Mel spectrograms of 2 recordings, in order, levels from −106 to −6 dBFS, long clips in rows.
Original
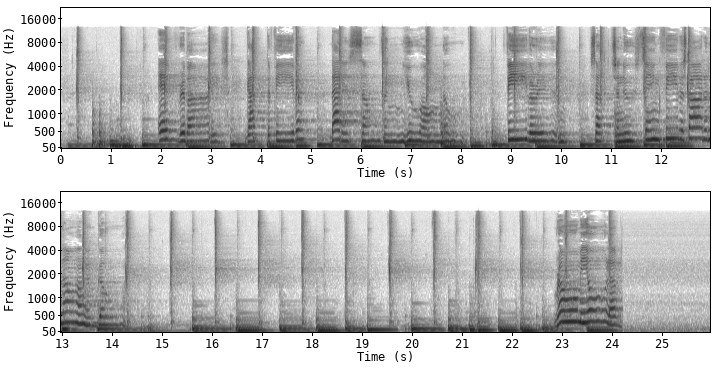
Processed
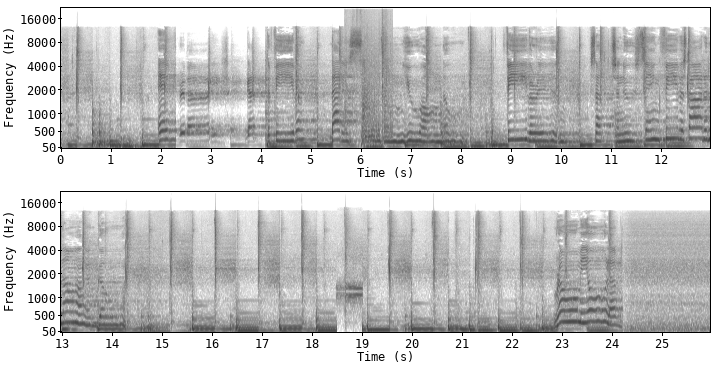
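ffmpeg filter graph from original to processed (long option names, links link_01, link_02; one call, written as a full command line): ffmpeg -i in.wav -filter_complex "[0:a]asettb=1/sr,asplit=3[link_01][link_02][link_03];[link_01]atrim=end=2.284[link_04];[link_02]atrim=start=2.28:end=4.08,asetpts=PTS-STARTPTS,afade=type=in:duration=0.004:curve=qsin,afade=type=out:start_time=1.796:duration=0.004:curve=qsin,asplit=3[link_05][link_06][link_07];[link_05]bandpass=frequency=530:width_type=q:width=8,volume=0dB[link_08];[link_06]bandpass=frequency=1840:width_type=q:width=8,volume=-6dB[link_09];[link_07]bandpass=frequency=2480:width_type=q:width=8,volume=-9dB[link_10];[link_08][link_09][link_10]amix=inputs=3:normalize=0,equalizer=frequency=210:width_type=o:width=0.85:gain=-14[link_11];[link_03]atrim=start=4.076[link_12];[link_04][link_11]acrossfade=duration=0.004:curve1=hsin:curve2=qsin[link_13];[link_13][link_12]acrossfade=duration=0.004:curve1=qsin:curve2=hsin,asettb=1/sr,asplit=3[link_14][link_15][link_16];[link_14]atrim=end=5.654[link_17];[link_15]atrim=start=5.65:end=6.63,asetpts=PTS-STARTPTS,afade=type=in:duration=0.004:curve=qsin,afade=type=out:start_time=0.976:duration=0.004:curve=qsin,asuperstop=centerf=2600:order=12:qfactor=5.6,acrusher=bits=4:mode=log:mix=0:aa=0.000001,aeval=exprs='0.0422*(abs(mod(val(0)/0.0422+3,4)-2)-1)':channel_layout=same[link_18];[link_16]atrim=start=6.626[link_19];[link_17][link_18]acrossfade=duration=0.004:curve1=hsin:curve2=qsin[link_20];[link_20][link_19]acrossfade=duration=0.004:curve1=qsin:curve2=hsin,asettb=1/sr,asplit=3[link_21][link_22][link_23];[link_21]atrim=end=18.484[link_24];[link_22]atrim=start=18.48:end=19,asetpts=PTS-STARTPTS,afade=type=in:duration=0.004:curve=qsin,afade=type=out:start_time=0.516:duration=0.004:curve=qsin,highpass=frequency=140:width=0.5412,highpass=frequency=140:width=1.3066,acompressor=threshold=-43dB:ratio=12:attack=3.2:release=140:knee=1:detection=peak,aeval=exprs='val(0)*sin(2*PI*1200*n/s)':channel_layout=same[link_25];[link_23]atrim=start=18.996[link_26];[link_24][link_25]acrossfade=duration=0.004:curve1=hsin:curve2=qsin[link_27];[link_27][link_26]acrossfade=duration=0.004:curve1=qsin:curve2=hsin,highpass=frequency=150:poles=1,equalizer=frequency=4300:width_type=o:width=3:gain=6.5,acompressor=threshold=-43dB:ratio=4,volume=4.5dB" out.wav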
